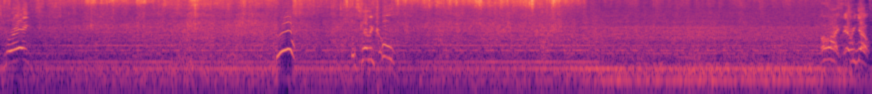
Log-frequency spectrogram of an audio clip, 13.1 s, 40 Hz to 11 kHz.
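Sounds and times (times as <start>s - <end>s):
water spray hissing: 0.0s - 9.1s
pump and engine hum: 0.0s - 13.0s.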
